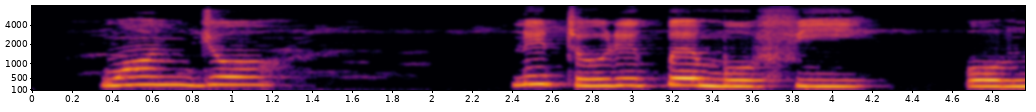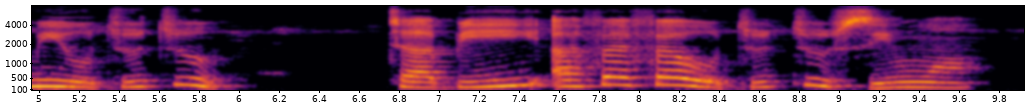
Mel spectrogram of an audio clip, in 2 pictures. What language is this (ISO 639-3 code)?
yor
